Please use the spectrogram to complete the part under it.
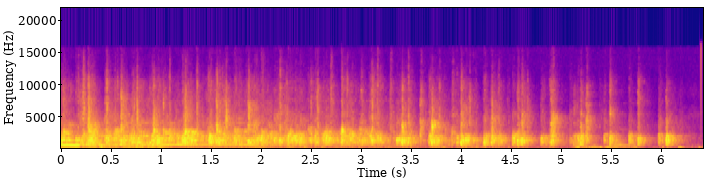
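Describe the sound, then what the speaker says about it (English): An audience at an International Women's Day celebration applauds a supportive staff with sustained, dense clapping that starts full and gradually thins toward the end, while some voices and cheers mix in. "Can we please give them a round of applause?"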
